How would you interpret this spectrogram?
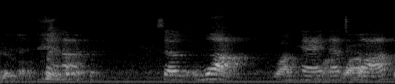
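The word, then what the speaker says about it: は: So you write ha, but it's pronounced wa. Yeah, but only when it's being used as a grammar structure, Okay.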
